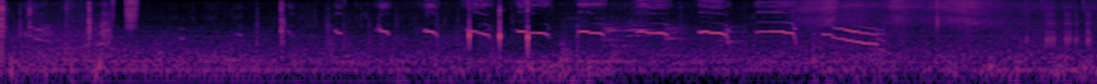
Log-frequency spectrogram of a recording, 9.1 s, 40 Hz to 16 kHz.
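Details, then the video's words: Red female Shiba Inu puppy, 32 days old, at a breeder's kennel: thin, high whimpers that slide downward, scattered then coming in a faster run of about a dozen, over a low steady hum and soft clicks. "柴犬 赤柴 メス 子犬 生後32日目 shiba inu"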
